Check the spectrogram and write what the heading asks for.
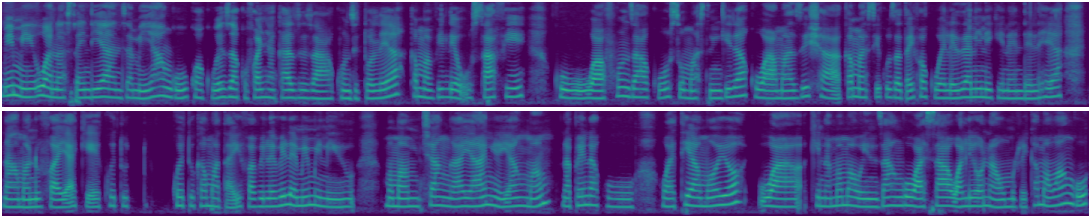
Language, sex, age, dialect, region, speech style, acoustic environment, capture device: Swahili, female, 18-24, Kenya - Nairobi Sheng-influenced, Kenya, relaxed; focused, silence, mobile / Linux / Chrome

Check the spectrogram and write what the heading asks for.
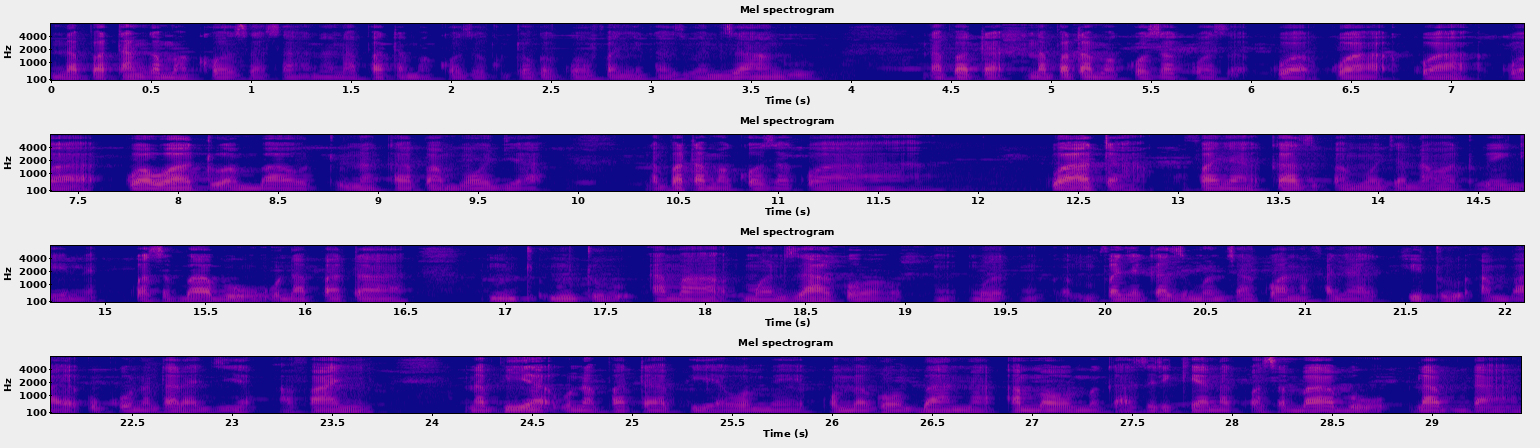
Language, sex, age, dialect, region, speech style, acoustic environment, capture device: Swahili, male, 18-24, Kenya - Nairobi Sheng-influenced, Kenya, happy, people talking, mobile / Linux / Chrome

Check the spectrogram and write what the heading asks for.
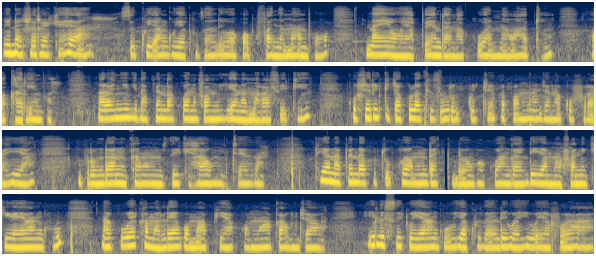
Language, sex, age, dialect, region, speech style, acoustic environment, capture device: Swahili, female, 18-24, Kenya - Nairobi Sheng-influenced, Kenya, tired, appliances; nature, mobile / Linux / Chrome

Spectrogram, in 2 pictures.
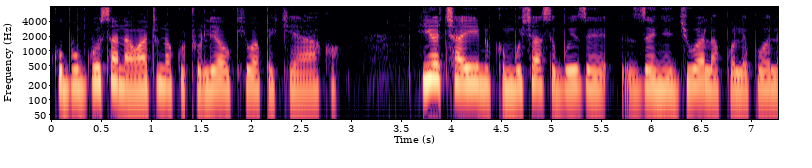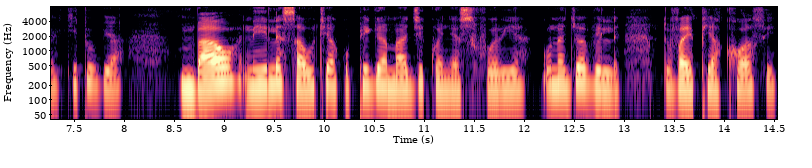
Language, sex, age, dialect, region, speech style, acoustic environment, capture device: Swahili, female, 25-34, Kenya - Nairobi Sheng-influenced, Kenya, relaxed, nature; silence, mobile / Linux / Chrome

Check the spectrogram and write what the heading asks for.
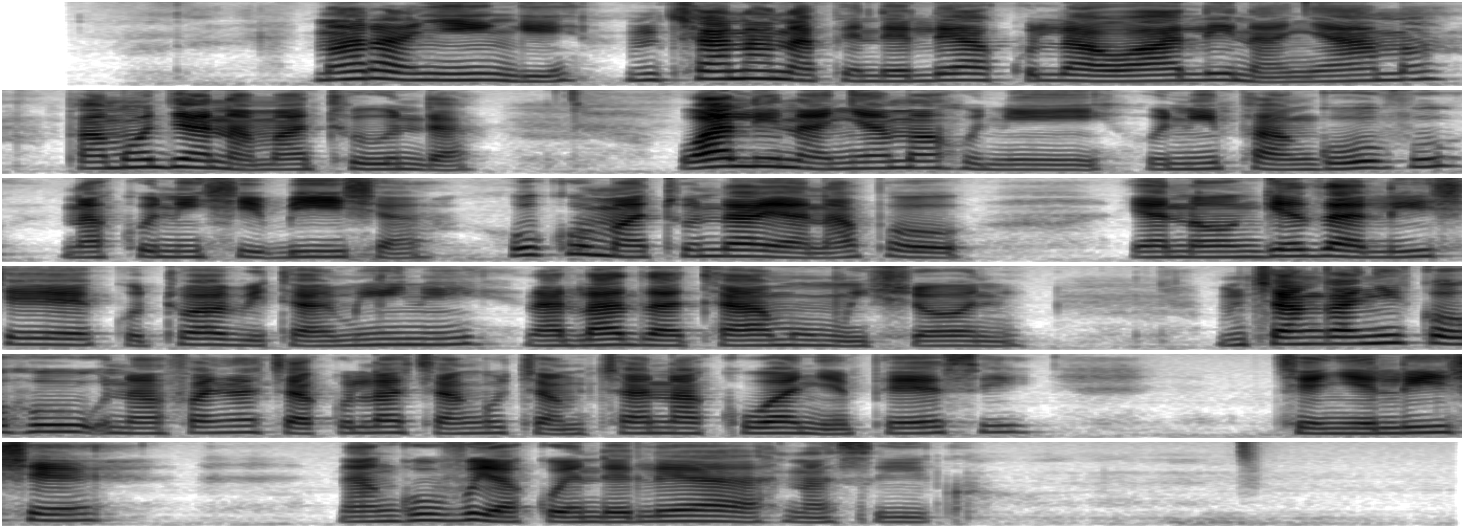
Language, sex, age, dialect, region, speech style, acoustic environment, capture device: Swahili, female, 18-24, Kenya - Nairobi Sheng-influenced, Kenya, focused, silence, mobile / Linux / Chrome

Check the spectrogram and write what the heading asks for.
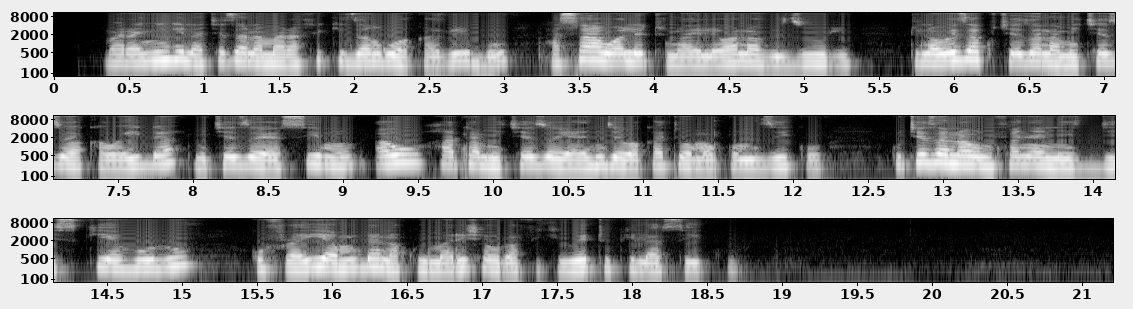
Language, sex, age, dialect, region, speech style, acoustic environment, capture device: Swahili, female, 25-34, Kenya - Nairobi Sheng-influenced, Kenya, excited, silence, mobile / Linux / Chrome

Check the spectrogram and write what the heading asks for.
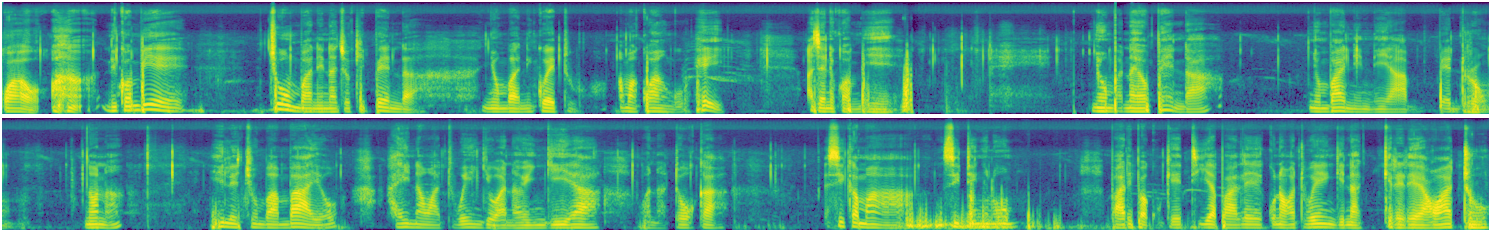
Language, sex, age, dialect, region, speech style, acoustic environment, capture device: Swahili, male, 25-34, Kenya - Nairobi Sheng-influenced, Kenya, excited; focused, people talking; nature, mobile / Linux / Chrome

